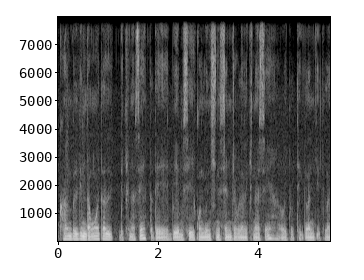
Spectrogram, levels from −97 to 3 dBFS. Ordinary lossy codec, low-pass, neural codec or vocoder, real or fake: none; none; none; real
